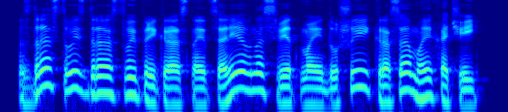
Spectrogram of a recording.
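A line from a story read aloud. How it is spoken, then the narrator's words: Indifferent sing-song. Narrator (Russian): Совершенно равнодушным голосом, улыбаясь изо всех сил, пропел новообращенный гражданин бессмертный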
